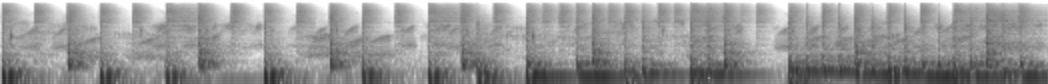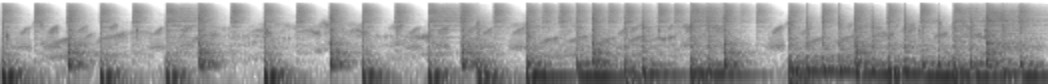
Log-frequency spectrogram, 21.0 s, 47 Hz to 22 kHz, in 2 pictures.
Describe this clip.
Frog Jam 92bpm
I created these perfect loops using my Yamaha PSR463 Synthesizer, my ZoomR8 portable Studio, and Audacity.I created these perfect loops using my Yamaha PSR463 Synthesizer, my ZoomR8 portable Studio, and Audacity.I created these perfect loops using my Yamaha PSR463 Synthesizer, my ZoomR8 portable Studio, and Audacity.
bass, beats, bpm, drums, dubstep, groove, guitar, Loop, music, pop, rock, synthesizer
